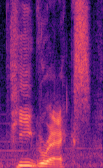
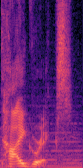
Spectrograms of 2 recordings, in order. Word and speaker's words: Trex: There's also two Zam trios, a Trex, by the way. That's how you pronounce his name. I found that out yesterday. His name is not Tyrix. That is Trex.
